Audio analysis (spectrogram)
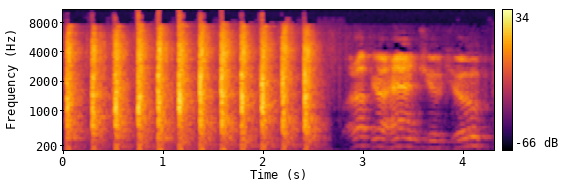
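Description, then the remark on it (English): About a dozen loud knocks on a door in a quick, steady rhythm, followed by a man's voice speaking once the knocking stops. “Nobody answers, Hoppy. You figure this is the right place? Yeah. Wade Benson's name is on the gate. Knock again.”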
